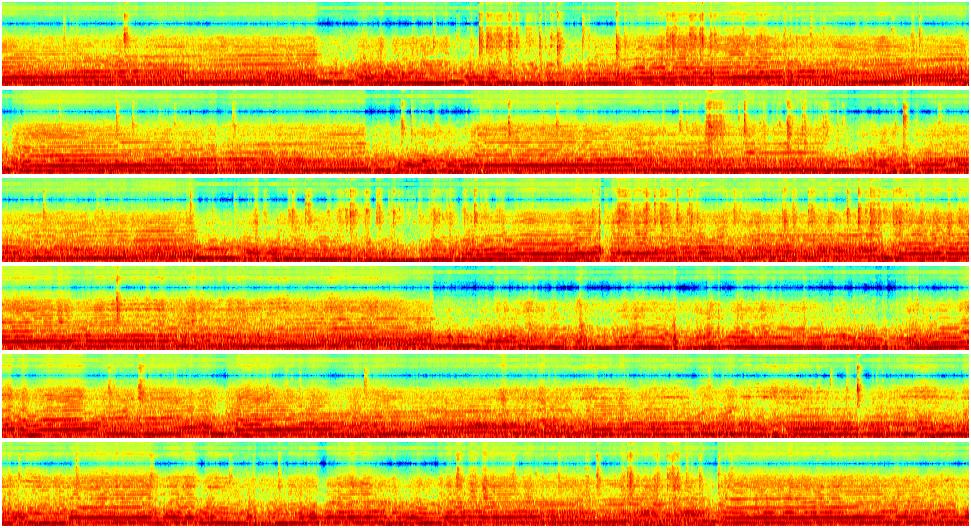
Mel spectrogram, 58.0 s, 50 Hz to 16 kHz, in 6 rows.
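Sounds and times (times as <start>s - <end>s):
car engine revving: 0.0s - 58.0s
road and tyre noise: 0.0s - 58.0s.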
